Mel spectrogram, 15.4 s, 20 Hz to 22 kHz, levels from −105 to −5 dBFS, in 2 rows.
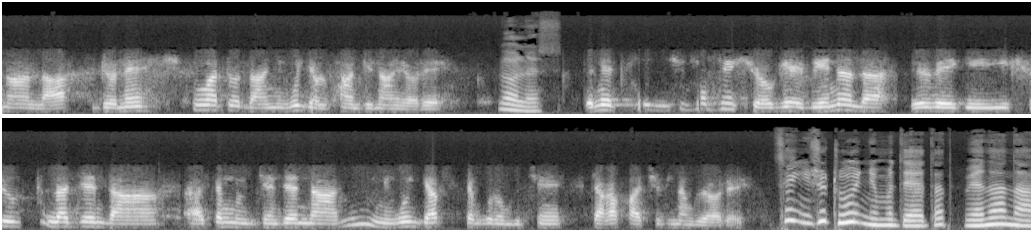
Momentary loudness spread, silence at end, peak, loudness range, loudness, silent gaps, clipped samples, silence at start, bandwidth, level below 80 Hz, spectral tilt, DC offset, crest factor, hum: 10 LU; 0 s; 0 dBFS; 4 LU; -19 LUFS; none; under 0.1%; 0 s; 14.5 kHz; -58 dBFS; -6 dB/octave; under 0.1%; 18 dB; none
